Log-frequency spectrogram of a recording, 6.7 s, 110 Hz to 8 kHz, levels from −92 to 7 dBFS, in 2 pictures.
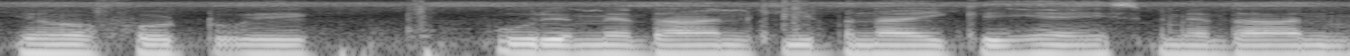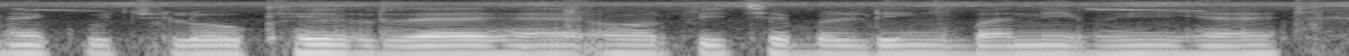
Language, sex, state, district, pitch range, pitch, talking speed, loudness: Hindi, male, Himachal Pradesh, Shimla, 125-130 Hz, 130 Hz, 205 wpm, -16 LUFS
